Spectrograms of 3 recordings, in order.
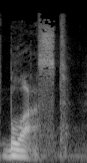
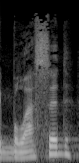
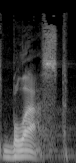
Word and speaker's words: blessed: The first word of Psalm 119 is one syllable. It's blessed. Now, I know when we sing, we sometimes say blessed, but it's one syllable. It's blessed.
